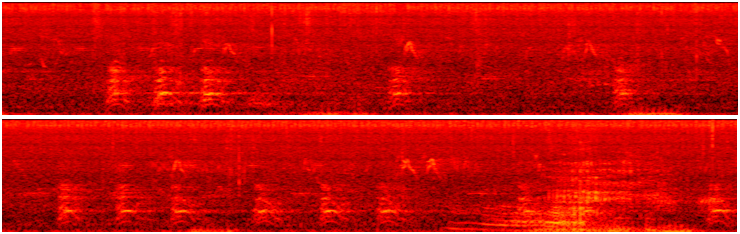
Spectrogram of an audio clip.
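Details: Male lion chasing other lions and lionesses away from his mate during a courting pair's time together; low, rumbling grunts come in pulses every two to three seconds, with higher harmonic bursts and background noise between them.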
